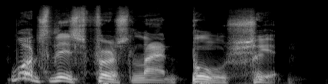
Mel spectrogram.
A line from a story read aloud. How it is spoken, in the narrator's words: Mosley bellowed, face growing red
